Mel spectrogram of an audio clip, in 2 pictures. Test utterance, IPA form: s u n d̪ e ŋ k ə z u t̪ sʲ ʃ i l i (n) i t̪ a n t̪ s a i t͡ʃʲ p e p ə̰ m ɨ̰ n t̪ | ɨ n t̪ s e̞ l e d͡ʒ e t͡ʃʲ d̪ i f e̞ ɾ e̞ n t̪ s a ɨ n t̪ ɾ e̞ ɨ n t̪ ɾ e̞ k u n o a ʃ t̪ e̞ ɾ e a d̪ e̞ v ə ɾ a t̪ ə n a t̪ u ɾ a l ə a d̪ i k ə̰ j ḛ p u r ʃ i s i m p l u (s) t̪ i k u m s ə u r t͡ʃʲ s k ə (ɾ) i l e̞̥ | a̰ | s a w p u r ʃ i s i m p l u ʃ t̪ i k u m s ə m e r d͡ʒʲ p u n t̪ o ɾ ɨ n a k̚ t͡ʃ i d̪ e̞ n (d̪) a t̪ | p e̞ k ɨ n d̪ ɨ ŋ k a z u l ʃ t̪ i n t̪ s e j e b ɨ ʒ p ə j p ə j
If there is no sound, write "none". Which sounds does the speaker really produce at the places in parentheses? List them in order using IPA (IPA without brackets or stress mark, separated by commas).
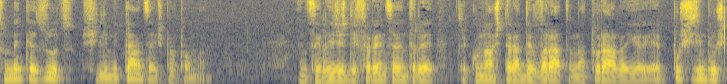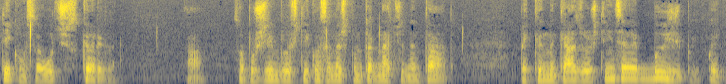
m, ʃ, ɾ, t̪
